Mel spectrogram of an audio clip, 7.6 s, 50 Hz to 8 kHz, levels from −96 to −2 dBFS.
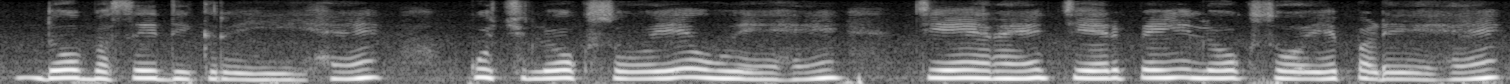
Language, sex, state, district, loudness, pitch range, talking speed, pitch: Hindi, female, Punjab, Kapurthala, -13 LUFS, 245-275 Hz, 150 wpm, 265 Hz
